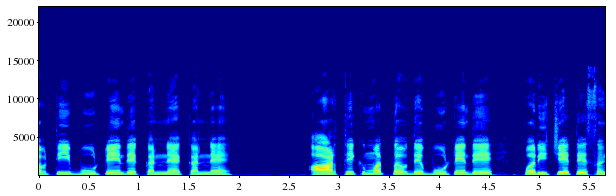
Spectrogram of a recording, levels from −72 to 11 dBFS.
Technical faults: MP2 compression

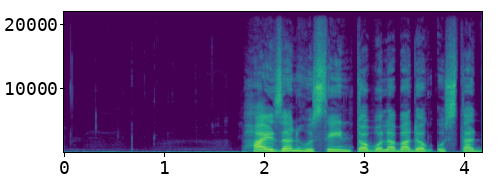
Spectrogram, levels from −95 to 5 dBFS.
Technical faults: none

